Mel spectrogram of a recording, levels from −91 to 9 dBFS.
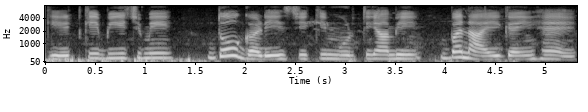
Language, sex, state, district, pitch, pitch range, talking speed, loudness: Hindi, female, Bihar, Kaimur, 200 Hz, 130-215 Hz, 145 wpm, -15 LUFS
